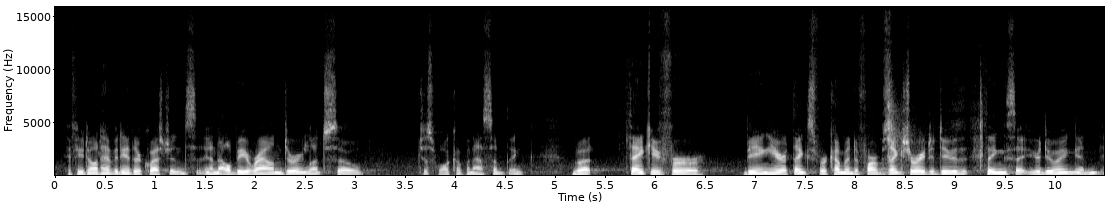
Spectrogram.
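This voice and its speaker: A middle-aged man, a chef giving an informal live cooking demonstration in an easygoing, conversational way. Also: mid-range voice. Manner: easygoing, conversational, invites questions. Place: indoor hall before a small audience.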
